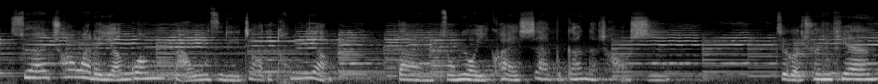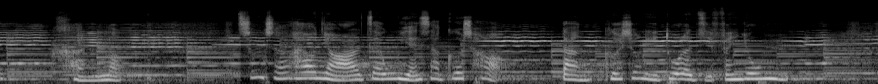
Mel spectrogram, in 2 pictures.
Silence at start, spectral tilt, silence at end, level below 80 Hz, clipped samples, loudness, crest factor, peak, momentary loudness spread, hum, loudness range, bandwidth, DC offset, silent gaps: 0 s; -3.5 dB/octave; 0 s; -58 dBFS; under 0.1%; -23 LUFS; 16 dB; -8 dBFS; 8 LU; none; 3 LU; 13.5 kHz; under 0.1%; none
